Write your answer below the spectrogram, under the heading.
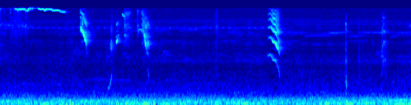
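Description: A few short, high-pitched chirping calls, each sliding steeply down in pitch, spaced a second or two apart over a steady low rumble.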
